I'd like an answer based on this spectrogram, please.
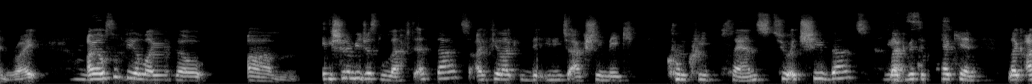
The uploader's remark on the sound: Editing our zoom podcast.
